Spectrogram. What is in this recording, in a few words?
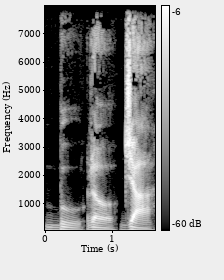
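"buroja", concatenated syllables; Affixing experiment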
